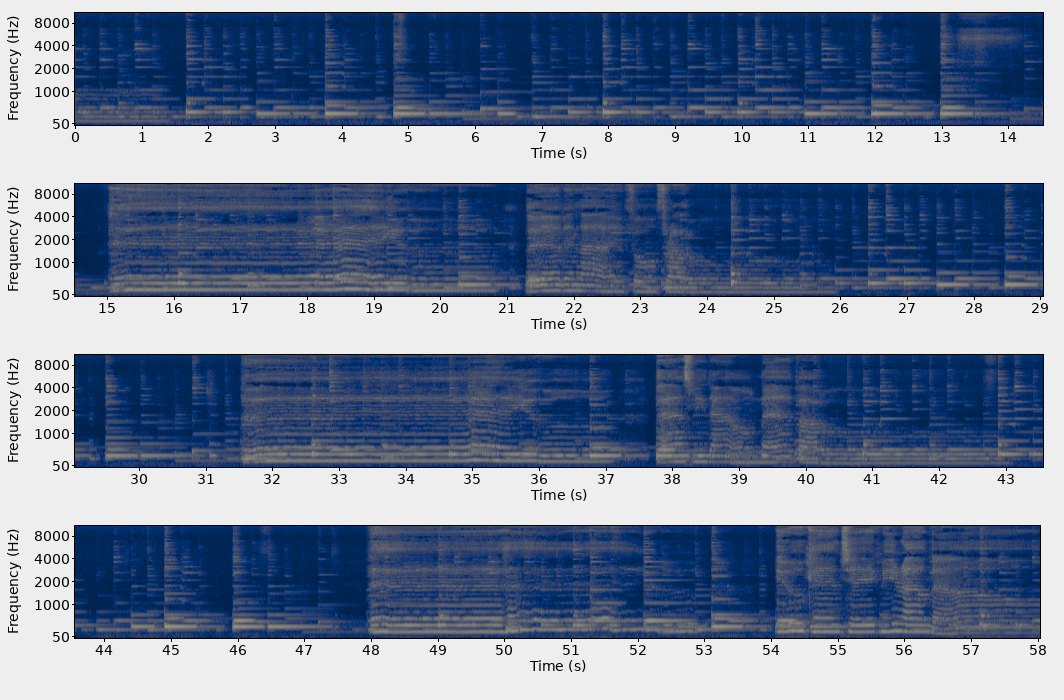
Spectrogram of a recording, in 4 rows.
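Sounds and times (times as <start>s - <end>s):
ukulele picking an arpeggio: 0.0s - 58.0s
wordless voice gliding: 48.0s - 53.5s.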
